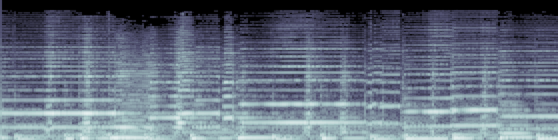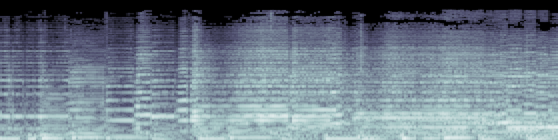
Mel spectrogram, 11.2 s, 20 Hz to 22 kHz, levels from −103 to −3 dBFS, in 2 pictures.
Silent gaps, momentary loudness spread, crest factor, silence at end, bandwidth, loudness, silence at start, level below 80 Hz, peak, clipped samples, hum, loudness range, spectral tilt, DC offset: none; 6 LU; 16 dB; 0 s; 15.5 kHz; -17 LUFS; 0 s; -26 dBFS; -2 dBFS; under 0.1%; none; 4 LU; -6 dB/octave; under 0.1%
